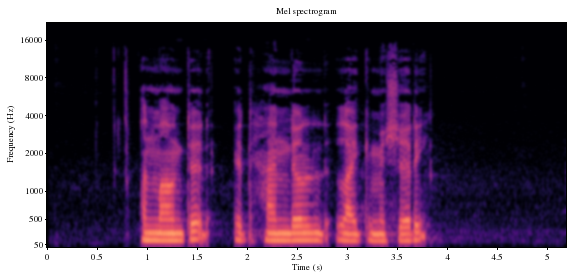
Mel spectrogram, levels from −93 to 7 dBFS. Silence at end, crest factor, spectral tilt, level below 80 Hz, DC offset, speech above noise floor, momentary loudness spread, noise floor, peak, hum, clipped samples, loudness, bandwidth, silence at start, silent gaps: 1.4 s; 18 dB; -7.5 dB/octave; -60 dBFS; under 0.1%; 51 dB; 12 LU; -70 dBFS; -4 dBFS; none; under 0.1%; -21 LUFS; 12 kHz; 0.95 s; none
